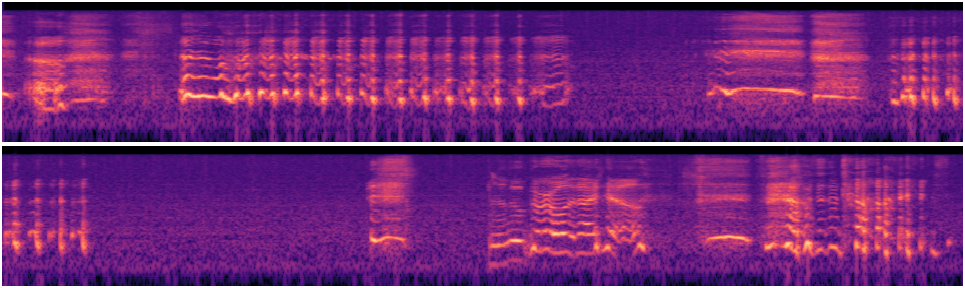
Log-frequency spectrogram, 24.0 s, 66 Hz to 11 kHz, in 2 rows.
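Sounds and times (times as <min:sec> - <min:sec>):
man wailing: 0:00.0 - 0:01.4, 0:02.2 - 0:07.2, 0:18.1 - 0:20.2, 0:20.8 - 0:23.8
man sobbing: 0:00.0 - 0:07.2, 0:08.8 - 0:13.2, 0:16.6 - 0:17.2, 0:18.1 - 0:24.0.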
